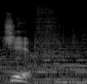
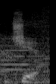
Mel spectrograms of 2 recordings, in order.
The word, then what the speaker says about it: GIF: GIF. Like the peanut butter. The creator said so.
